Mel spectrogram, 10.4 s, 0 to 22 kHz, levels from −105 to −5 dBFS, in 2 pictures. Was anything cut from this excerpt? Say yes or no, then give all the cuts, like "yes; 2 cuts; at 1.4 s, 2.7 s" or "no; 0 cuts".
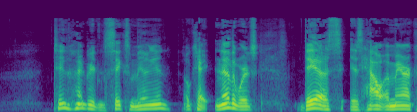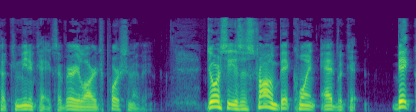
no; 0 cuts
